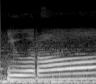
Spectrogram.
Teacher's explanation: Dibacanya jelas. Yura'un, ini dibaca panjang 4 sampai 5 harokat karena hukumnya mad wajib muttasil.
